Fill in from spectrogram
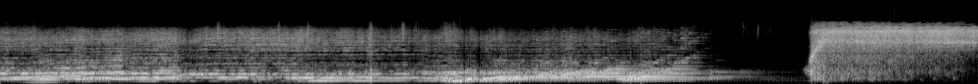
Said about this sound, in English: Listen. That jet of fresh, pure moisture stands for the new, different Moisturized Rolly 903.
